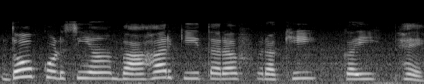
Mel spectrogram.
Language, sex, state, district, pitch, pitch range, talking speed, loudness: Hindi, female, Madhya Pradesh, Dhar, 270 Hz, 245-290 Hz, 115 wpm, -17 LUFS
